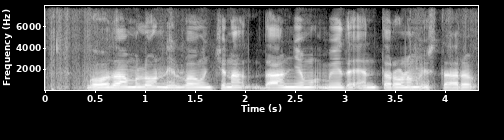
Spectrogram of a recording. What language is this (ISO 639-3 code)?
tel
